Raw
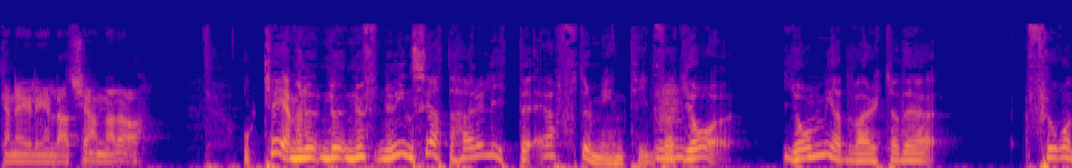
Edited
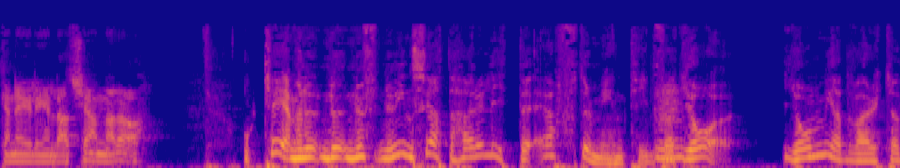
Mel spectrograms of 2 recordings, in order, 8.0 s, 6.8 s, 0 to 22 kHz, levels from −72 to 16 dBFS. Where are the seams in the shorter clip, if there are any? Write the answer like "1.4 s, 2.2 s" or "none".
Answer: none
